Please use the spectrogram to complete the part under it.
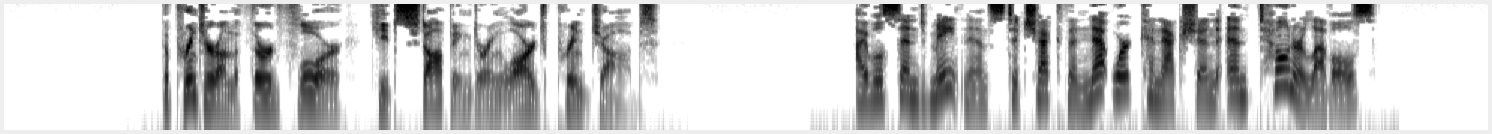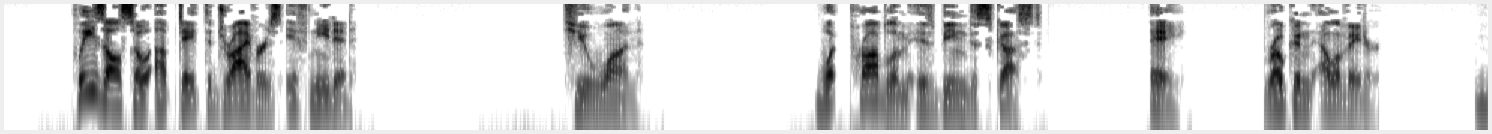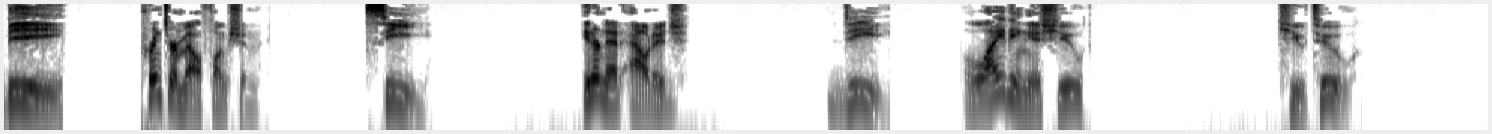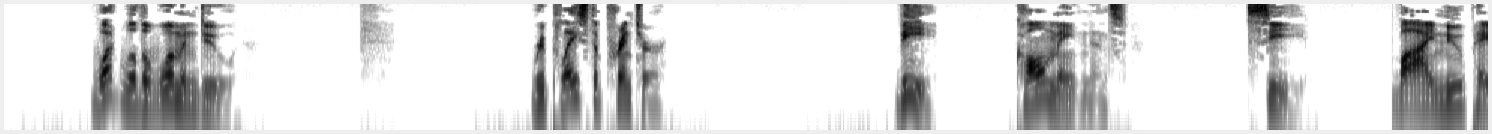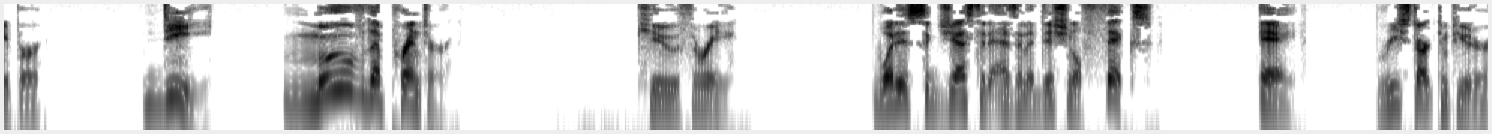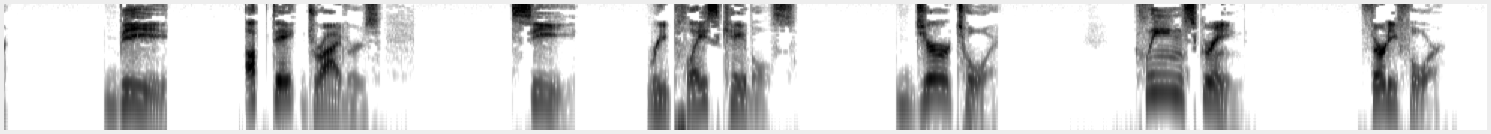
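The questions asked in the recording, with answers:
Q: What problem is being discussed?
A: B: Printer malfunction.

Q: What will the woman do?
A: B: Call maintenance.

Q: What is suggested as an additional fix?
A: B: Update drivers.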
